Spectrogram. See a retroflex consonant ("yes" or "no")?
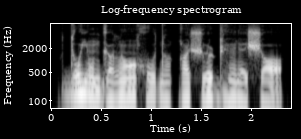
yes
